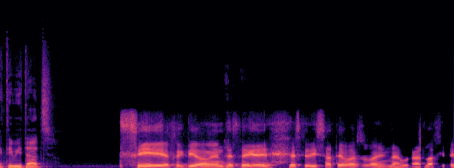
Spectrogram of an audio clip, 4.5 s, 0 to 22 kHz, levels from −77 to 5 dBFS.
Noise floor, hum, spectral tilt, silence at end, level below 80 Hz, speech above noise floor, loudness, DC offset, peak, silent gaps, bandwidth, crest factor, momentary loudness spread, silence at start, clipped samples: -58 dBFS; none; -5 dB/octave; 0 s; -58 dBFS; 39 dB; -19 LUFS; under 0.1%; -6 dBFS; none; 16 kHz; 14 dB; 7 LU; 0 s; under 0.1%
